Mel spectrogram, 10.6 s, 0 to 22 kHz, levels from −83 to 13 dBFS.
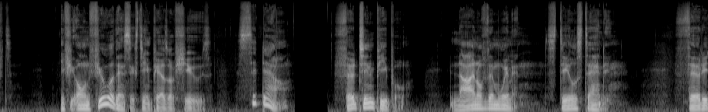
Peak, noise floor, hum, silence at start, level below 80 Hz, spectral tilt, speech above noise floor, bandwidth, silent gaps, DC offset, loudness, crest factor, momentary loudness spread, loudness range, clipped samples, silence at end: -4 dBFS; -56 dBFS; none; 0.1 s; -34 dBFS; -5.5 dB/octave; 38 dB; over 20 kHz; 4.43-4.89 s; under 0.1%; -20 LUFS; 18 dB; 18 LU; 3 LU; under 0.1%; 0 s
